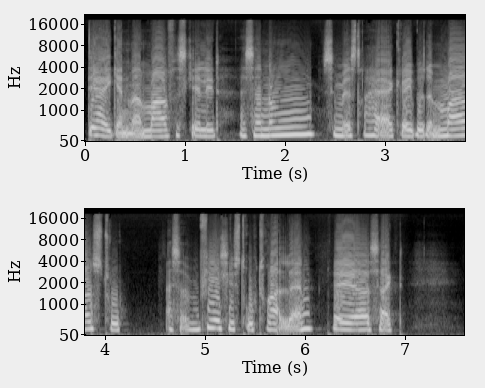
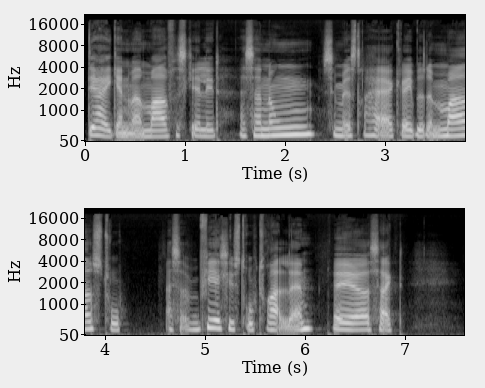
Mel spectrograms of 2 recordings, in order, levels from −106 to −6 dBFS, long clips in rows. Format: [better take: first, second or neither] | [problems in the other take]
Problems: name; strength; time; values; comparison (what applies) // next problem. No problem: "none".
second | distortion; heavy; 21% of the sound clipped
